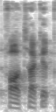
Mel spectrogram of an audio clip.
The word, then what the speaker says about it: Pawtucket: He earns a call up to AAA Pawtucket, which I recently learned is the proper way to pronounce that. I think I had said Pawtucket before. Pawtucket. And listening to Mike pronounce it, that's how he pronounced it.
